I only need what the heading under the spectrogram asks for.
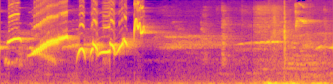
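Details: White-rumped shama in excited singing: a bright rising whistle followed by quick zigzag warbles, then a thin, sustained whistle over faint low background noise.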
